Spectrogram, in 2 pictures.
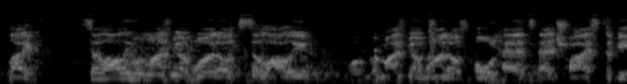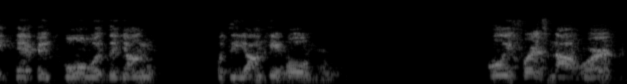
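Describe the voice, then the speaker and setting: Deep-voiced man rambling over a game. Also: fairly even intonation, normal speed, echoey room, highs cut off, noisy background. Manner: rambling, repeats himself, slangy. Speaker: gaming streamer. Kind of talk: casual let's-play commentary.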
